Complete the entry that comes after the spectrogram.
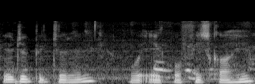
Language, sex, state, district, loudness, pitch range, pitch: Hindi, male, Arunachal Pradesh, Longding, -16 LUFS, 105-130 Hz, 115 Hz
